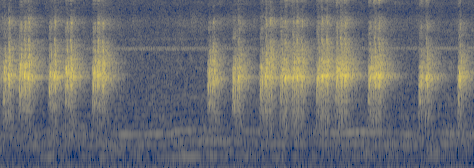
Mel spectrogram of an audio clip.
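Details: White-chested babbler used for training birds, singing in the 'tembakan maut' style: clusters of dry, scratchy rattling notes in quick runs, a brief pause, then more rapid rasps.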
